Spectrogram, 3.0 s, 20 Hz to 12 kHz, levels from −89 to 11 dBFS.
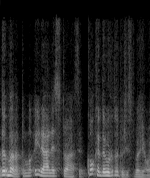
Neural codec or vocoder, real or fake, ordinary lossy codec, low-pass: codec, 16 kHz in and 24 kHz out, 0.9 kbps, LongCat-Audio-Codec, four codebook decoder; fake; MP3, 64 kbps; 10.8 kHz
